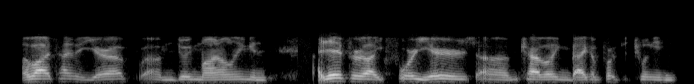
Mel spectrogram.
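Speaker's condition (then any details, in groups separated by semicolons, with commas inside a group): Cerebral palsy, mild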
